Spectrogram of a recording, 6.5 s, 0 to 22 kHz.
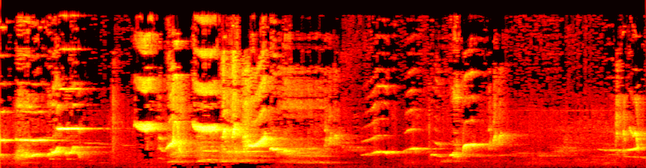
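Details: White-rumped shama, a singing contest winner, recorded 7/25/16 while dancing and singing. A vigorous tumble of high chirps, clear whistles and buzzy trills opens the passage. Sparser whistled phrases and short pauses follow.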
